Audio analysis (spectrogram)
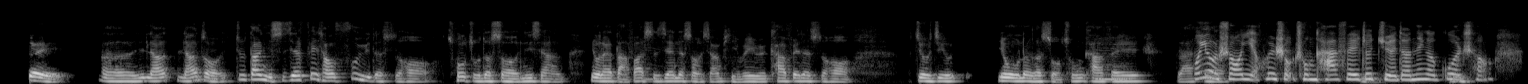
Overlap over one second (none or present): none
